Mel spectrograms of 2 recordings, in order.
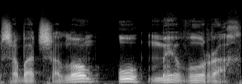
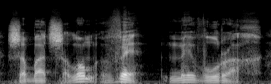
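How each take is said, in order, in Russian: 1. Союз перед 'mevorach' произносится как 'u'. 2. Союз перед 'mevorach' произносится как 've'. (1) "по нормам высокого стиля, классического иврита" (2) "в обычной речи мы бы сказали"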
